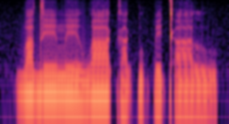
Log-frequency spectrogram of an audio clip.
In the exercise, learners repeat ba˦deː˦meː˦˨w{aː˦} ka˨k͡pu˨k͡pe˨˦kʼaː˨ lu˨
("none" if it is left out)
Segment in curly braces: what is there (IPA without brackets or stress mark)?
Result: aː˦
